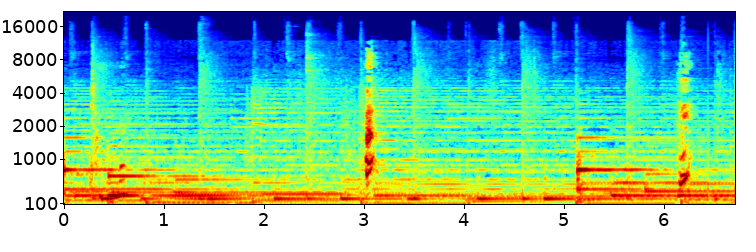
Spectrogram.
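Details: Acted hiccups by an actress in a Korean drama scene (Princess Hours): two or three short, sharp, voiced gulps over steady background music.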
